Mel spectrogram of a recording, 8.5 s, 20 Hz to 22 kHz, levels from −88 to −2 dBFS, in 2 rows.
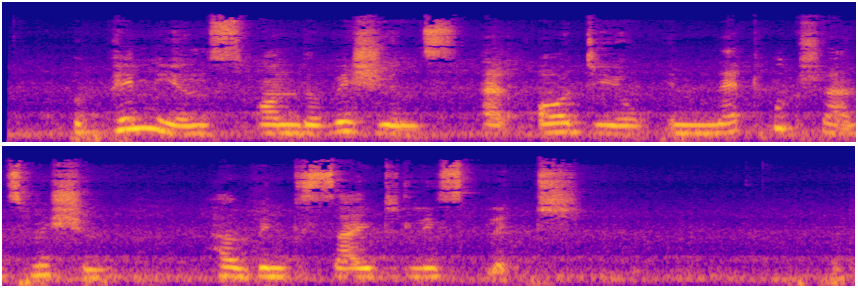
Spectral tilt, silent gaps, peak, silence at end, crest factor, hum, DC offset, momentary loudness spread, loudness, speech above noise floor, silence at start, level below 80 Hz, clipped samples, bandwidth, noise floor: -3 dB/octave; none; -4 dBFS; 0 s; 16 dB; none; under 0.1%; 12 LU; -19 LUFS; 21 dB; 0.05 s; -48 dBFS; under 0.1%; 16 kHz; -40 dBFS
